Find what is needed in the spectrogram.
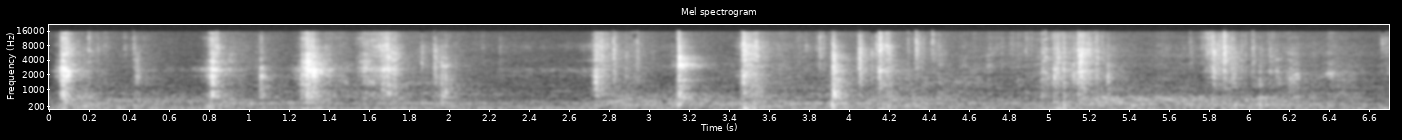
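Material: Soap.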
